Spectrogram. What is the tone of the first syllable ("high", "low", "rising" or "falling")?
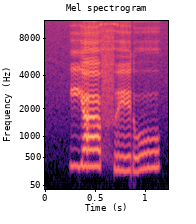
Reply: high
